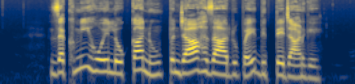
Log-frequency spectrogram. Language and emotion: Punjabi, neutral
